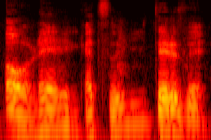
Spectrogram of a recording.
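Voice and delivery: slow, smug tough-guy line; cool guy voice. Pretend. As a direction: drawl it like a cheesy hero. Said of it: "そういうのはいらんけど". (キザな決めゼリフ風)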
